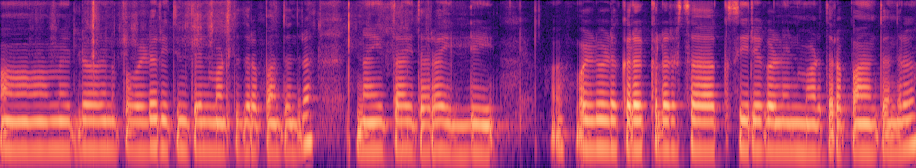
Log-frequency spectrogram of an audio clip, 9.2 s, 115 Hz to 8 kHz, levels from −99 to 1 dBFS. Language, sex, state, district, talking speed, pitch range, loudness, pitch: Kannada, female, Karnataka, Belgaum, 130 wpm, 180-190 Hz, -19 LUFS, 185 Hz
